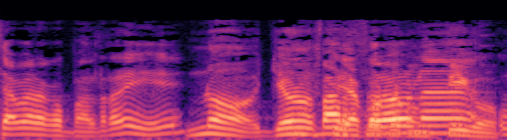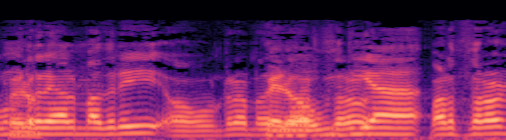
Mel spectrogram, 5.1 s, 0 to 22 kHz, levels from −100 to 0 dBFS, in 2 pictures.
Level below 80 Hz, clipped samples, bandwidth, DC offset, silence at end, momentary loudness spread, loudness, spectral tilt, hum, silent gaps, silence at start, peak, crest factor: -50 dBFS; under 0.1%; 12 kHz; under 0.1%; 0 s; 11 LU; -19 LUFS; -6 dB/octave; none; none; 0 s; -2 dBFS; 18 dB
